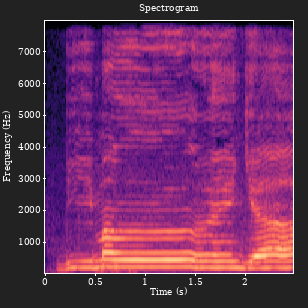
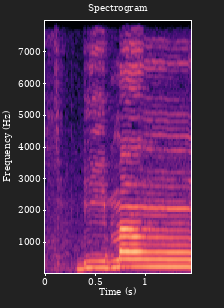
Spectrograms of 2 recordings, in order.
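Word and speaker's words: بمن جاء: Didengungkan didengungkan tipis bim bimanja. Hati-hati jangan berlebihan atau jangan sampai lebai membacanya atau didengungkannya. Contohnya kalau lebai seperti ini bimang jadi kayak tertahan jangan ditahan ya hati-hati harus didengungkan.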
